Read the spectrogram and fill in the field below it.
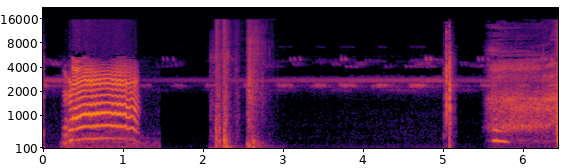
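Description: sheep bleating

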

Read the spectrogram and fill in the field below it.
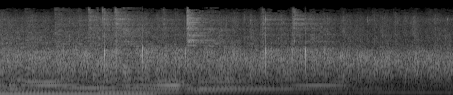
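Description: applause

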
